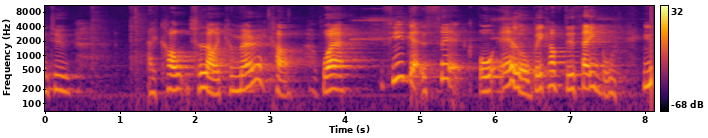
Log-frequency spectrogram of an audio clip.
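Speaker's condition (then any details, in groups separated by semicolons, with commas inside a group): Cerebral palsy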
